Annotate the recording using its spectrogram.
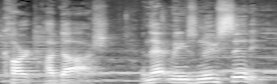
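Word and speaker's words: Qart-ḥadašt: Carthage, in the ancient language, is pronounced Kart Hadash, and that means new city.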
